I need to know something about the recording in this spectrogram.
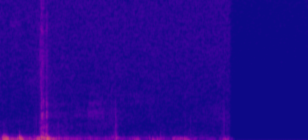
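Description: A run of irregular low thuds and knocks, then the sound cuts off abruptly to dead silence near the end.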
